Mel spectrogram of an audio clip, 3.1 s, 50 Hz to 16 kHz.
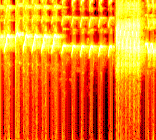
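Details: Siri-siri or cinnamon-bellied flowerpecker in dense, sharp song: steady rapid trains of high, slurred chirps, roughly 162 a minute, then a loud harsh rasping burst before the thin chirping resumes.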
